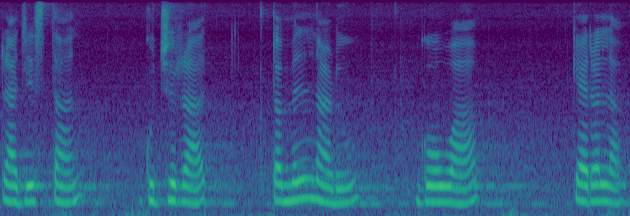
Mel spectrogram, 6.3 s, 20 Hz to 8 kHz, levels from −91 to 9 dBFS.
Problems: none marked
